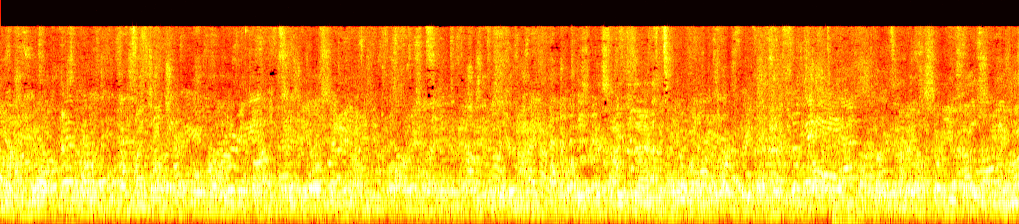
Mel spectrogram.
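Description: Many people talking at once in a large room: steady, overlapping chatter with no single voice standing out.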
